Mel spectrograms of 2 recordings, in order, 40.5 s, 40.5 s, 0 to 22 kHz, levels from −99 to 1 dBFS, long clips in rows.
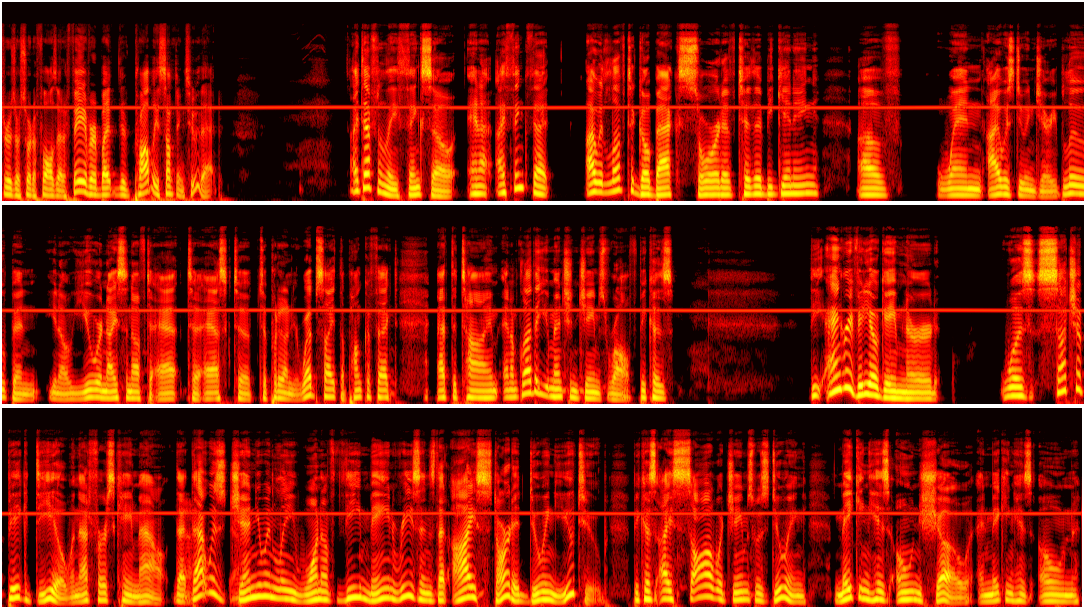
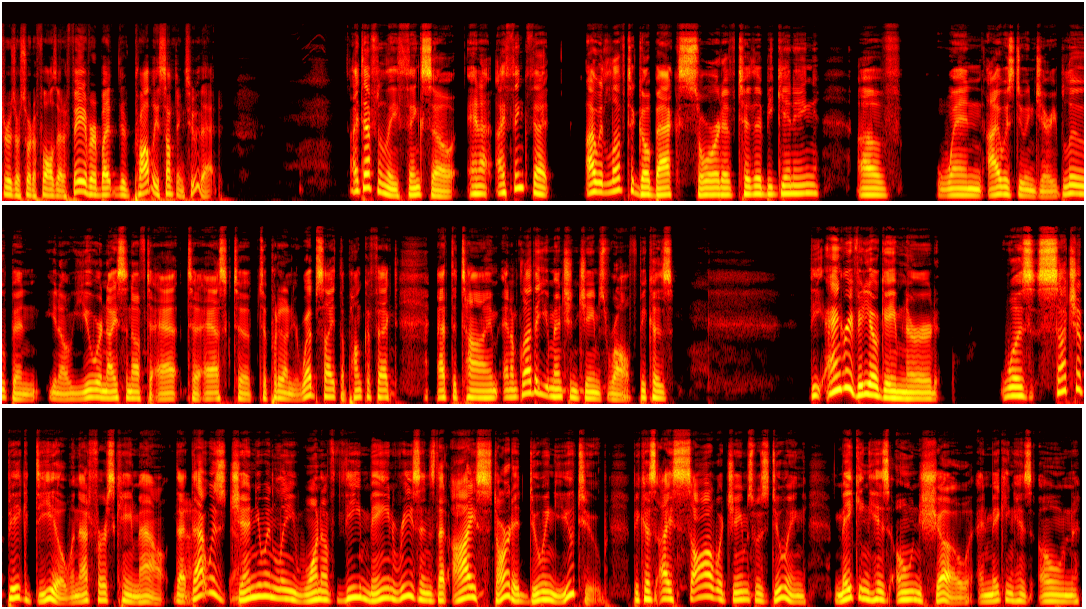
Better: second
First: high-pitched whine; faint; throughout; 2.5 kHz, 25 dB below the speech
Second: none

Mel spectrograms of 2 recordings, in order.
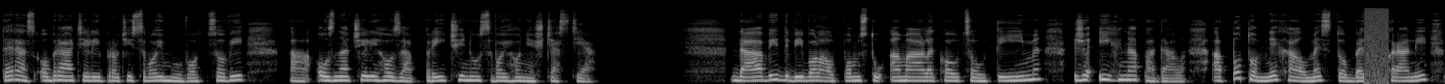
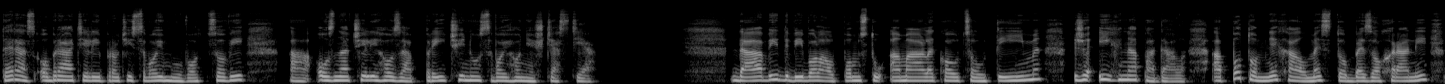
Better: second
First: audio cutting out; filled with static; at 14 s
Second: none

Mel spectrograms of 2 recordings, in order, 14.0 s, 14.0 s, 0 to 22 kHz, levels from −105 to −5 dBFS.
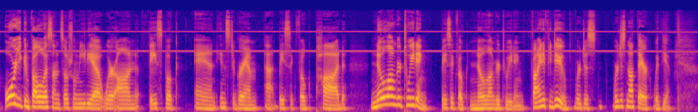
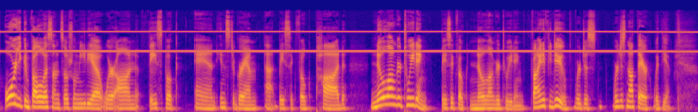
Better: first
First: high-pitched whine; faint; throughout; 3.5 kHz, 25 dB below the speech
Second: high-pitched whine; loud; throughout; 3.5 kHz, 8 dB below the speech

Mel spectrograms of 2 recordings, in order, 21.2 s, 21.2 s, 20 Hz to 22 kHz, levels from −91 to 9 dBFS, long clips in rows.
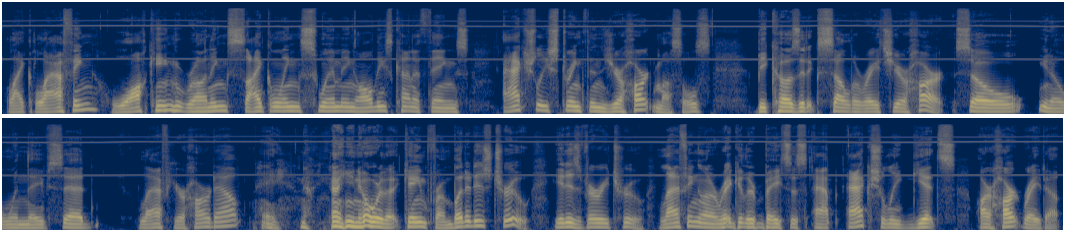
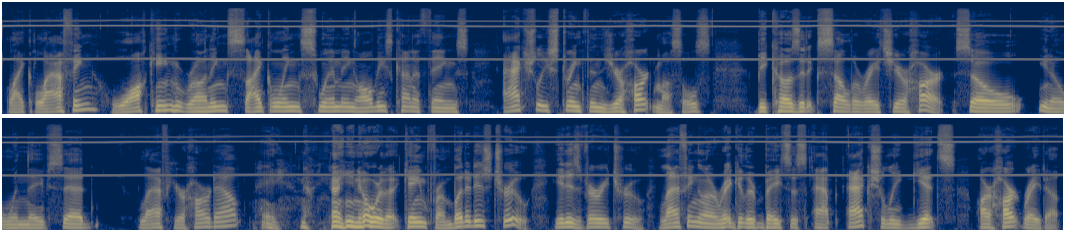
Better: first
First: high-pitched whine; faint; throughout; 9 kHz, 25 dB below the speech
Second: high-pitched whine; loud; throughout; 9 kHz, 9 dB below the speech

